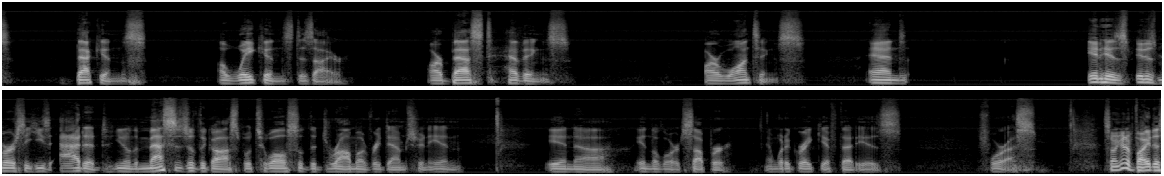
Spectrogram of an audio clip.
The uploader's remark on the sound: at Blessings Christian Church in Hamilton, Ontario.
